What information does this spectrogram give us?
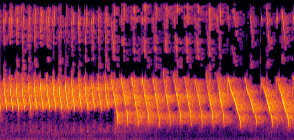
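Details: Canary in full song, calling a rival: a fast run of bright, high repeated notes for about a second, then a quicker trill of sweeping downward chirps, all clean with no other sounds.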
